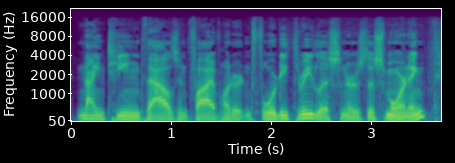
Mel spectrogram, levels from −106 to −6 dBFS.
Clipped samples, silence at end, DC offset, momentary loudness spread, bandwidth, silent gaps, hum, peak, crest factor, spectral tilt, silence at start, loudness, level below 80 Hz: under 0.1%; 0 s; under 0.1%; 5 LU; 16 kHz; none; none; -14 dBFS; 14 dB; -5.5 dB/octave; 0.05 s; -28 LUFS; -46 dBFS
